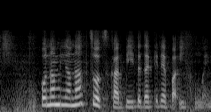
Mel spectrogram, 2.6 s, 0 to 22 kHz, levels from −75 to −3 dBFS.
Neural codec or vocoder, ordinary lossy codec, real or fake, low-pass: codec, 16 kHz, 0.3 kbps, FocalCodec; none; fake; 7.2 kHz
